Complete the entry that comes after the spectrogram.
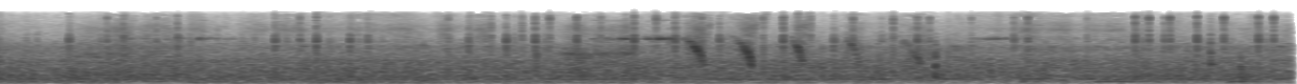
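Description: Birds chirping, with a few quick falling calls about halfway through, over a steady outdoor hiss and a scatter of light clicks.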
